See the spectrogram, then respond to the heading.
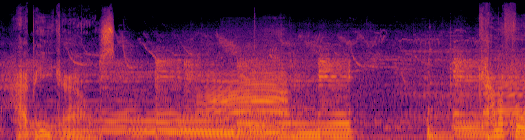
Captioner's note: cows moo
